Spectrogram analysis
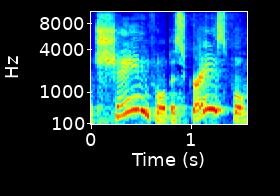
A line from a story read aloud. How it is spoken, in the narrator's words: Moncaius cried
